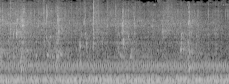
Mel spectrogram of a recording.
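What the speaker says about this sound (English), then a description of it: "we like to wash out the containers and reuse them for little things here and there" Running tap water washing out plastic containers at a kitchen sink, a steady soft splash and trickle with small drips, fairly quiet and with no voices.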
